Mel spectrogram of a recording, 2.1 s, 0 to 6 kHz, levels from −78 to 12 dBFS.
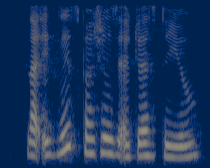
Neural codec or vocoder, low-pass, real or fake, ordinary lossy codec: autoencoder, 22.05 kHz, a latent of 192 numbers a frame, VITS, trained on one speaker; 5.4 kHz; fake; none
